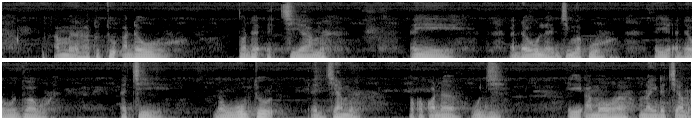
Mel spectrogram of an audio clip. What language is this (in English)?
Ewe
